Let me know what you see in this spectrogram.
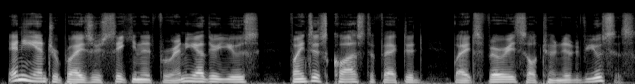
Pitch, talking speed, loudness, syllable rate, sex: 110 Hz, 160 wpm, -18 LUFS, 5.8 syllables/s, male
